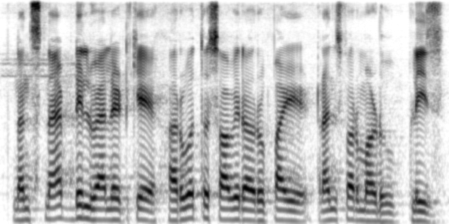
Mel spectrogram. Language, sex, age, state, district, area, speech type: Kannada, male, 45-60, Karnataka, Chikkaballapur, urban, read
